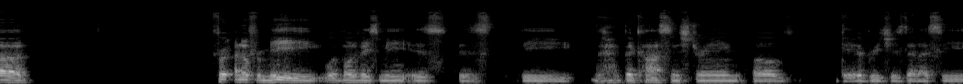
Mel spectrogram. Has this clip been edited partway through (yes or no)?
no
